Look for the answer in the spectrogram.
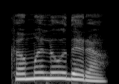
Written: ಕಮಲೋದರ

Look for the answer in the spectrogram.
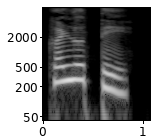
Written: ಖಳತಿ

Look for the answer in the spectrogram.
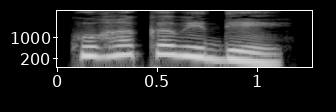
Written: ಕುಹಕವಿದ್ಯೆ

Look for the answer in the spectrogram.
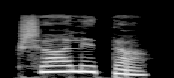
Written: ಕುಶಲತೆ

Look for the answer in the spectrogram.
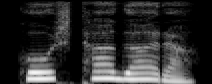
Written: ಗೋಷ್ಠಾಗಾರ

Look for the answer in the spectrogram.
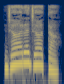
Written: ಜಾರಜಾತ

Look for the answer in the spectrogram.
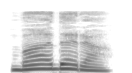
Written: ಬಾದರ

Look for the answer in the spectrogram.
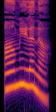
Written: ಆಮೇಲಿನ

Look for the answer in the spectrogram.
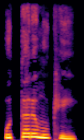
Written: ಉತ್ತರಮುಖಿ

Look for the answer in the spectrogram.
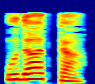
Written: ಉತ್ತುತೆ

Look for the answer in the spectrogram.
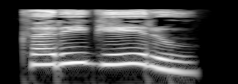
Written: ಕರಿಕಾರೆ

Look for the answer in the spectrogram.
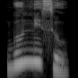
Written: ಗುನ್ನಿಸು

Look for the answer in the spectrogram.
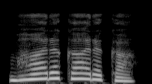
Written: ಭಾರಕಾರಕ

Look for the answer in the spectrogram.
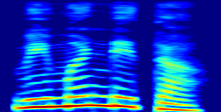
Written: ವಿಮಂಡಿತ

